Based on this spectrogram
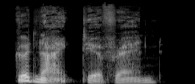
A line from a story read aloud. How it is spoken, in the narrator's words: with a sigh, she murmured again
